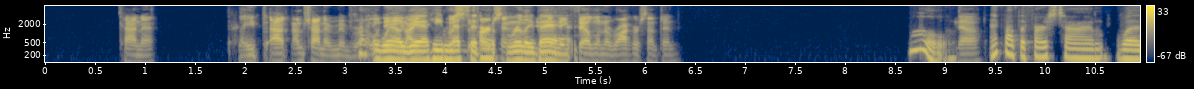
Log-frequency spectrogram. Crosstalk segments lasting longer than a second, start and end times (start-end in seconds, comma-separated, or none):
3.3-5.3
